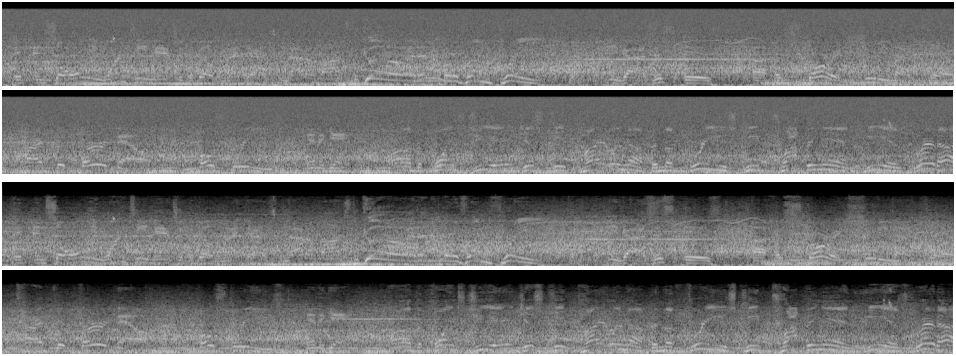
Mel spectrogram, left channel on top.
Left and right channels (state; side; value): noise; left; hiss, 5 dB below the sound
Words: And so only one team answered the bell tonight, guys. Not a monster. Good! Another from three. And, guys, this is a historic shooting night for him. Tied for third now. Most threes in a game. The points, GA, just keep piling up, and the threes keep dropping in. He is red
